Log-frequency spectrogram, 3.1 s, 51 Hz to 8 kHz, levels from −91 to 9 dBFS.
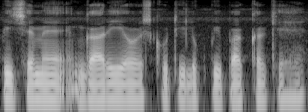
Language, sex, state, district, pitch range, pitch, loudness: Hindi, male, Arunachal Pradesh, Papum Pare, 90-95 Hz, 90 Hz, -19 LUFS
